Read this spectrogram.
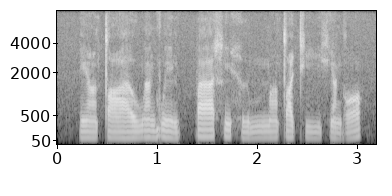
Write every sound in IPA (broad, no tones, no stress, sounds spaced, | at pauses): ẽ tˤ aː w ã ɡ w ẽ ɡ pː aː ɬ ĩ h ɯ mː ã tˤ ʏ cʰ iː ç ã ɡ ɔ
